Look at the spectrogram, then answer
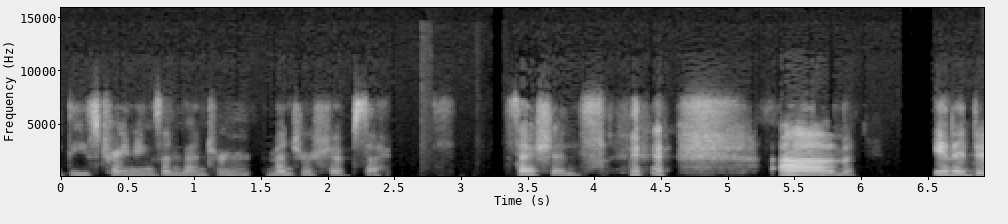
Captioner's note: laughs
